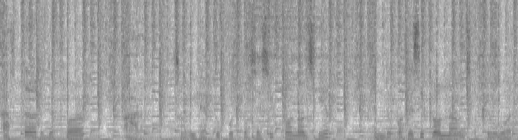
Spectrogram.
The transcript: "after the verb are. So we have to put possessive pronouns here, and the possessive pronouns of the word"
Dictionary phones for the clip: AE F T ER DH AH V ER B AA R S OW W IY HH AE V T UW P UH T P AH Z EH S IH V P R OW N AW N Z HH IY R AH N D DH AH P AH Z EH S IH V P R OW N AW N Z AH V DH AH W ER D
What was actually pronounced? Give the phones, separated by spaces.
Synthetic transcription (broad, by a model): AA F T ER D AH F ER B AA R S OW W IY HH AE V T UW P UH T P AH S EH S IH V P R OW N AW N S HH IY R AH N D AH P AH S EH S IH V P R OW N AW N S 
